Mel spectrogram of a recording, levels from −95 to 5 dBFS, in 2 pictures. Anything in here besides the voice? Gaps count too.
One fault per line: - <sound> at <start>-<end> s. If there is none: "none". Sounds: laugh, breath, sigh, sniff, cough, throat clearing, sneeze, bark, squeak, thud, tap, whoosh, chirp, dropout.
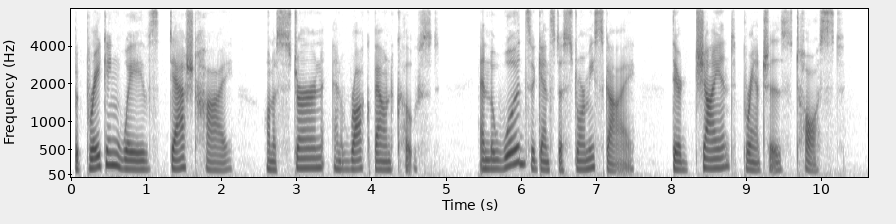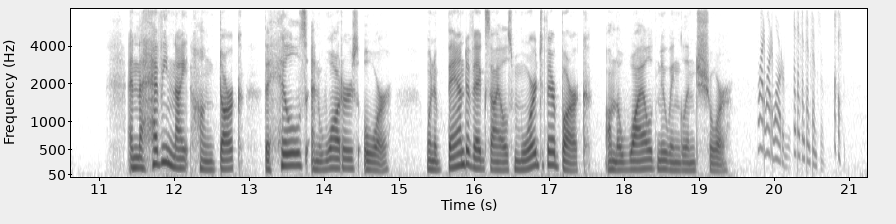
- chirp at 19.8-21.0 s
